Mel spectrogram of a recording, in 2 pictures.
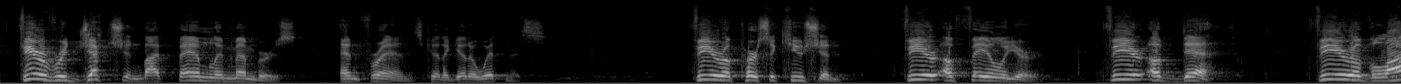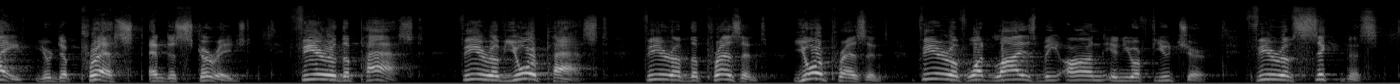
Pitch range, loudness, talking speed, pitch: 180-230 Hz, -29 LUFS, 115 wpm, 205 Hz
